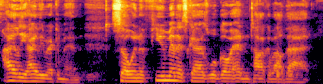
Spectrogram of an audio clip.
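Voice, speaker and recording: A man's voice: medium pitch, quick pace, slight background noise. A man talks casually to viewers as a vlog co-host while eating, chewing between phrases, informal and repeating himself for emphasis. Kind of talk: casual mukbang chat to viewers.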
